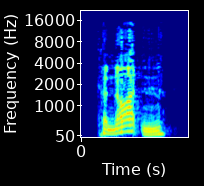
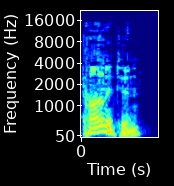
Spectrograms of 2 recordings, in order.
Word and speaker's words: Connaughton: The Milwaukee Bucks uh, star dunker, Paulie went and found uh, Pat Connaughton, or Pat Connaughton, and uh, he is going to tell us how.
